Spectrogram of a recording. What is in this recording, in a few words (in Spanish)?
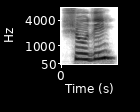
Otomí, mujer; mañana; INALI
